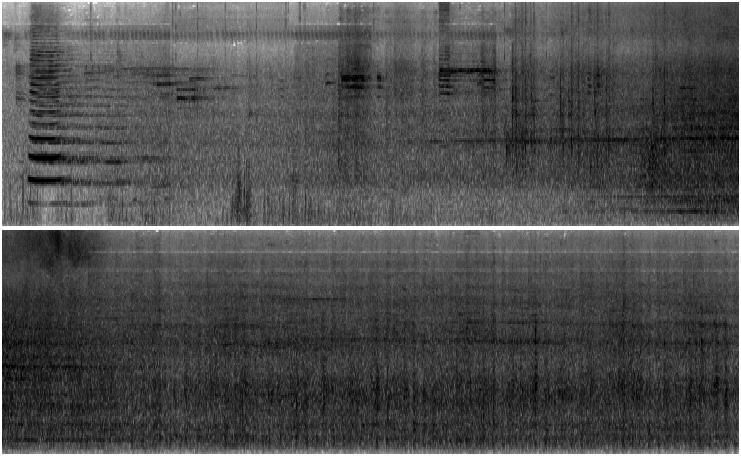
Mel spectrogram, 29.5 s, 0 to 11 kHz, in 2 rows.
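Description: A WAM-4 electric locomotive sounds a loud, multi-tone horn blast about a second in, with shorter horn toots around seven and nine seconds. From about thirteen seconds the locomotive and its passenger coaches pass close by, accelerating, a loud steady rumble with the clickety-clack of wheels over rail joints.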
